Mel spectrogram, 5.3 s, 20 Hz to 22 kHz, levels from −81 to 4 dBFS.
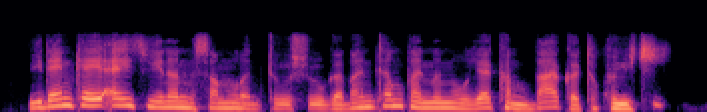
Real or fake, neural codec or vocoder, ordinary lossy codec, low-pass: fake; codec, 16 kHz, 0.5 kbps, X-Codec, HuBERT features, trained on general audio; none; 7.2 kHz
